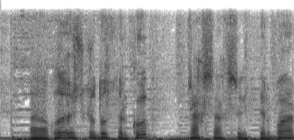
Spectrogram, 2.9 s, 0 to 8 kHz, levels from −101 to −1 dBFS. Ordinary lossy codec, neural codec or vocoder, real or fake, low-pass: none; none; real; 7.2 kHz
